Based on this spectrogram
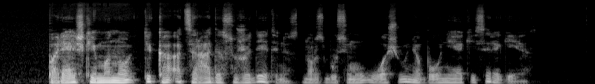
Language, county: Lithuanian, Marijampolė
